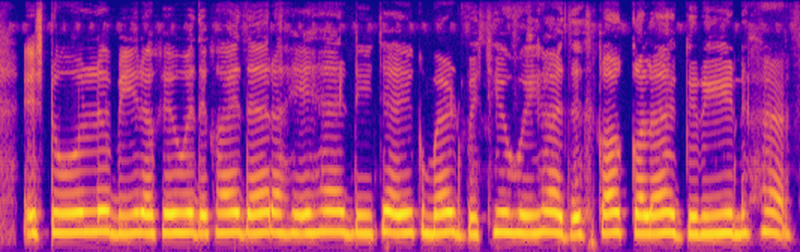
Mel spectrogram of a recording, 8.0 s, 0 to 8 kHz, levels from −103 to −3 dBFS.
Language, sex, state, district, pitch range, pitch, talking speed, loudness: Hindi, female, West Bengal, Dakshin Dinajpur, 225-235 Hz, 230 Hz, 135 wpm, -12 LUFS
